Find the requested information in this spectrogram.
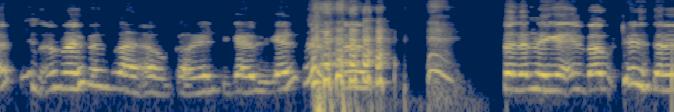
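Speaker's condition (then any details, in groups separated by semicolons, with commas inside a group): Cerebral palsy; speech impediment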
